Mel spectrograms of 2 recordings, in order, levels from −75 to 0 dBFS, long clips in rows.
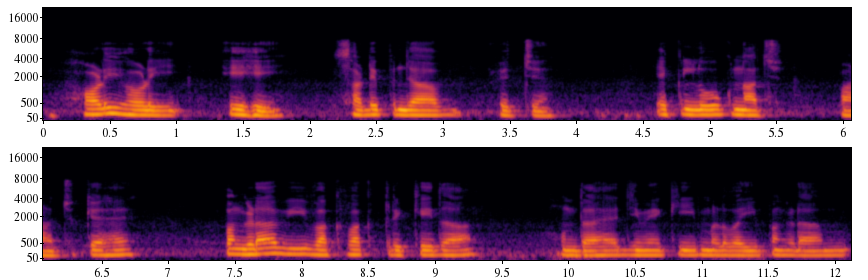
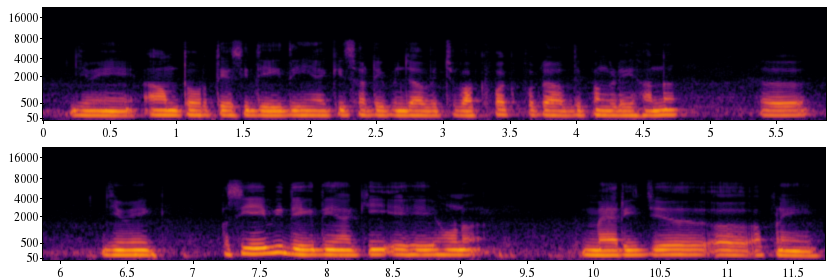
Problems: background sounds at intervals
